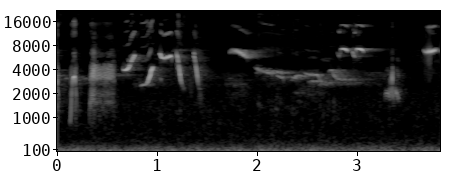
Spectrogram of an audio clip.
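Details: Mugimaki Flycatcher lure song: rapid high whistles, short sweeping chirps and buzzy notes, then a long thin descending whistled trill and a final bright upslurred note, over a faint low rumble.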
